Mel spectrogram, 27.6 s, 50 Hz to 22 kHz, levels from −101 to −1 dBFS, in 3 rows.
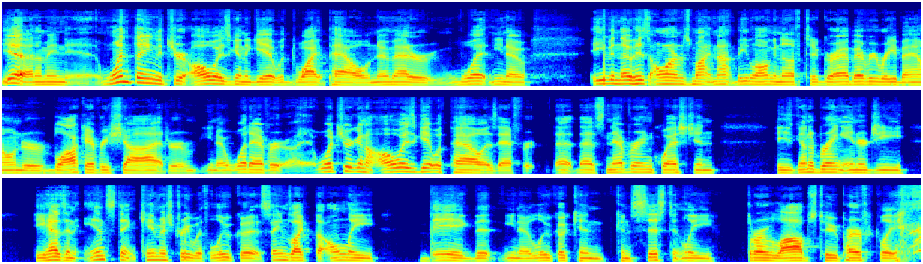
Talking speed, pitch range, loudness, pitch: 175 wpm, 120-145 Hz, -25 LUFS, 130 Hz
